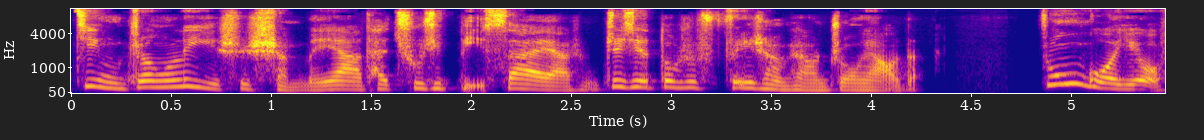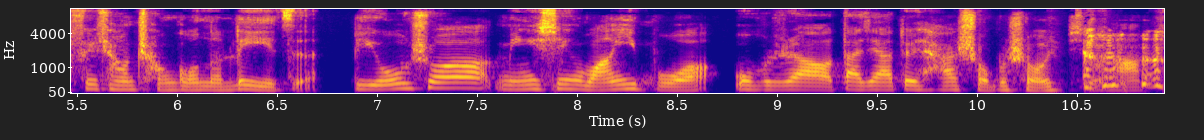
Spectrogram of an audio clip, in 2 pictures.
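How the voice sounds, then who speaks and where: Over a quiet background, a woman with an ordinary speaking voice, fairly low in pitch, speaks at a fairly quick pace with lively intonation and very even loudness. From China. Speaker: IT executive, education guest. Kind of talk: casual interview.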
